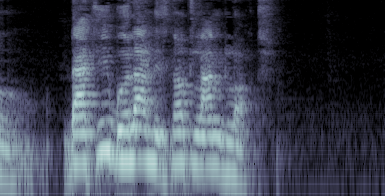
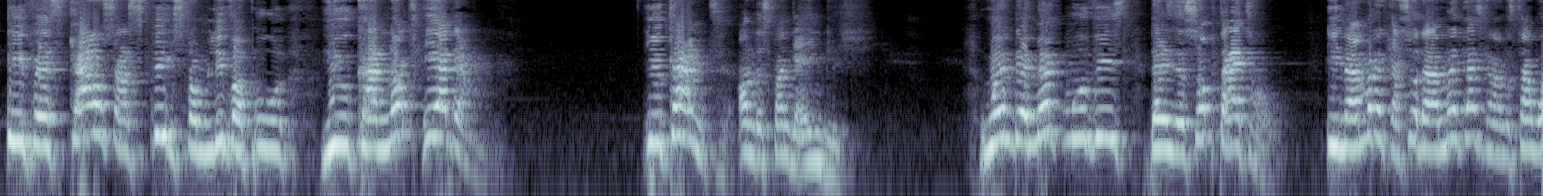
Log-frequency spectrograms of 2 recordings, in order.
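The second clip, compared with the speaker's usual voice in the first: higher and louder, fired up; animated lecturing; 6 semitones higher, 4 dB louder than usual. Real, not acted. Commentator explaining UK accents to listeners, animated. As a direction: drive the point home with energy.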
